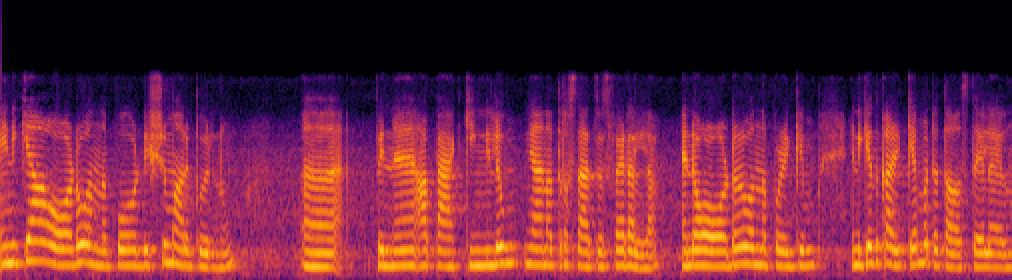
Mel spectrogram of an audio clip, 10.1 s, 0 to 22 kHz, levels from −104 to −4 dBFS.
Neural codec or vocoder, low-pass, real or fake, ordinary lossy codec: none; 7.2 kHz; real; Opus, 24 kbps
